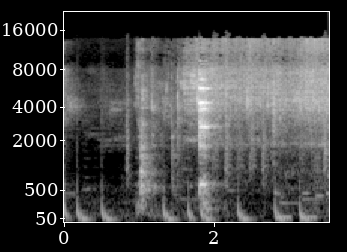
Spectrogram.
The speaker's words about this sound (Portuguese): Estamos aqui, como eu disse, lavando louça e fazendo esse podcast.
